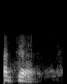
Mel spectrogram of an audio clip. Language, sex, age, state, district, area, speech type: Bengali, male, 30-45, West Bengal, Howrah, urban, conversation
